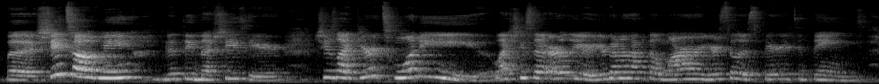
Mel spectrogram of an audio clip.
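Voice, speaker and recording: A woman's voice: high voice, lively intonation, unhurried, fairly bright tone. A twenty-year-old woman chatting casually and candidly, repeating phrases for emphasis. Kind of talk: casual chat. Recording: roomy echo, distant mic, faint noise.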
